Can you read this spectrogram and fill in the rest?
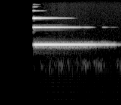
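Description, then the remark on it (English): A single bell is struck once at a remembrance ceremony, giving a clear, bright ringing tone that fades away over about a second, heard alone in silence. “We spoke the names we knew and rang a bell for the ones we did not.”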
